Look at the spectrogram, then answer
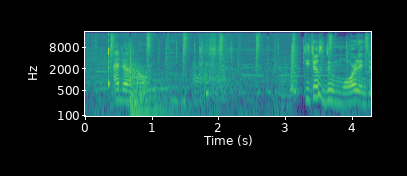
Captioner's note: giggles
